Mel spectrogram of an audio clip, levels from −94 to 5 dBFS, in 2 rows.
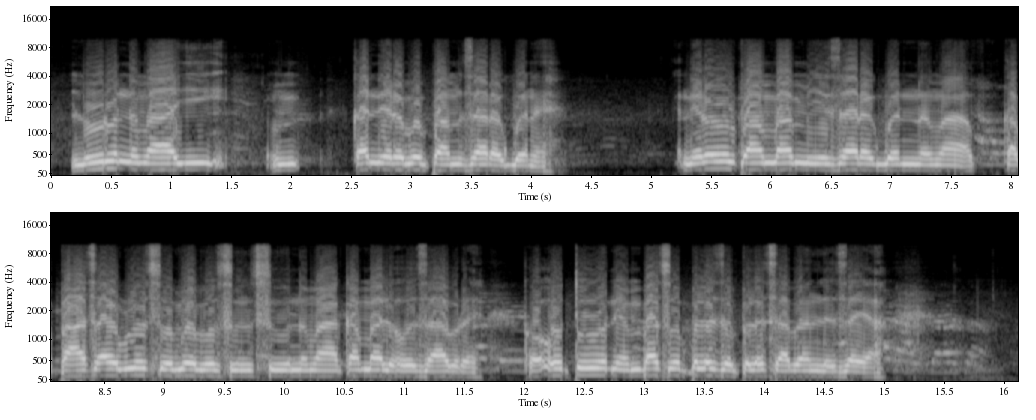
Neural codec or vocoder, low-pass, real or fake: none; 9.9 kHz; real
